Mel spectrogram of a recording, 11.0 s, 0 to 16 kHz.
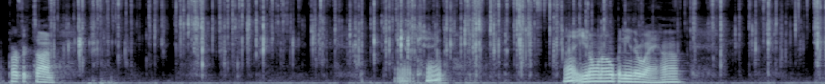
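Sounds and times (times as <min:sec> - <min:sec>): foil wrapper crinkling: 0:00.3 - 0:11.0.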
